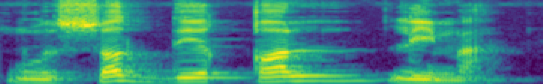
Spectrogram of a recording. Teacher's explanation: Huruf lam tadi tidak dibaca dengung. Maka hukumnya disebut dengan hukum idgham bila gunnah, tanpa dengung.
